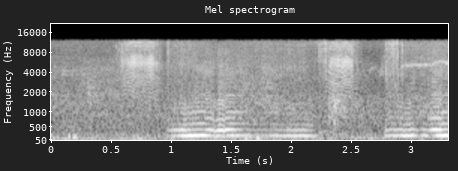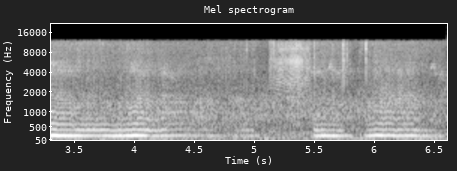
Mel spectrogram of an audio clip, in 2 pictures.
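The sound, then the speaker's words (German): Several species of wild bees buzz around flowering plants, their droning hum rising and falling in several passes with brief dips between, a steady low-pitched buzz with no voices. “Was sind das für Viecher, die da jetzt auf diesen Pflanzen rumfliegen? Es sind also verschiedene Wildbeinarten.”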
